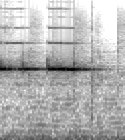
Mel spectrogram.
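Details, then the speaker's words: Outboard/stern drive temperature sending unit shorted directly to ground for testing: steady, high-pitched electronic beeping that pulses on and off as the gauge reads fully hot and the overheat alarm sounds, confirming the gauge and wiring work. "we can now see that the bottom right corner cor second one in is now a reading that it's totally hot or that the engine is overheating and the alarm is going off"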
